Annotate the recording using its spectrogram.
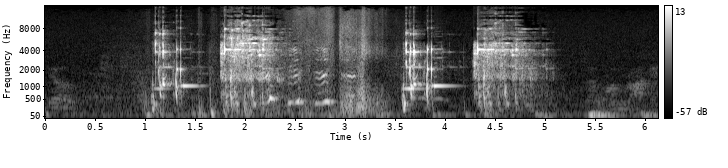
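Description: Short electronic chimes and pops sound in quick bursts.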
